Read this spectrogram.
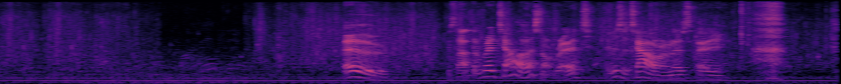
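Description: Water sloshes gently as someone wades through it.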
